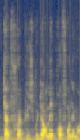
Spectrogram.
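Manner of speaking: hypnotic induction. Acted. Hypnotist leads trance induction.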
